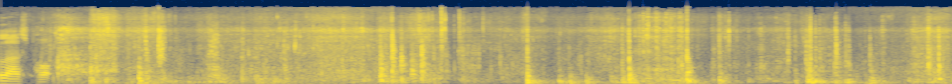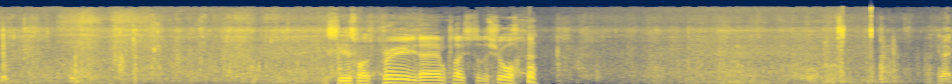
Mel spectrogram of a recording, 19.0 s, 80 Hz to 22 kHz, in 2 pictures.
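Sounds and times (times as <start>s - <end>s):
wet rope hauled over gunwale: 0.6s - 11.3s.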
